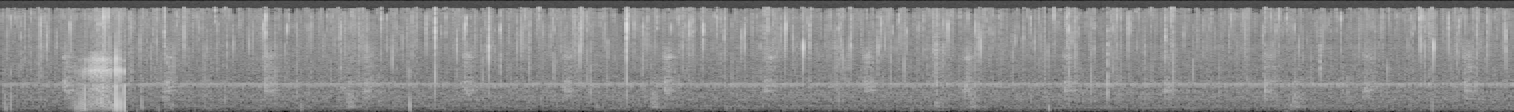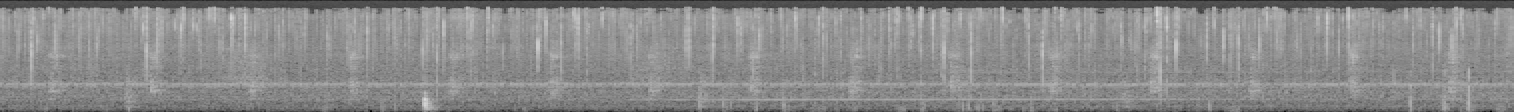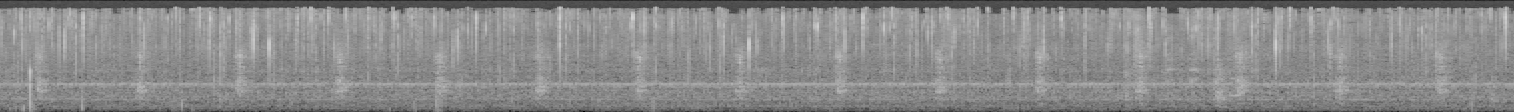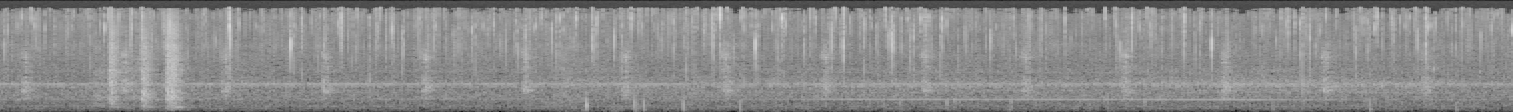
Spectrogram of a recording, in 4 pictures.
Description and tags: the oddly repulsive sound of rice-crispies popping up close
